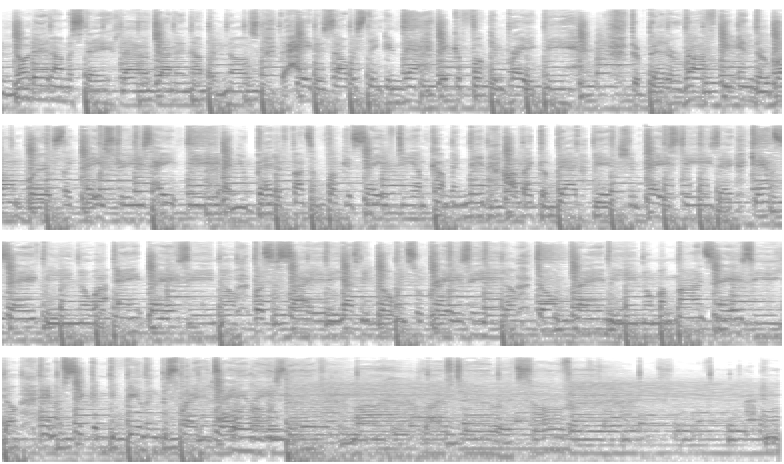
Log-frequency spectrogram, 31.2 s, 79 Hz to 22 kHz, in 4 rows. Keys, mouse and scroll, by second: 0.4-1.7 ctrl+drag, 1.7 scroll down 1, 2.0 shift+middle click, 2.9-5.5 ctrl+drag, 5.5-6.0 scroll down 1, 6.0-7.2 shift+middle drag, 7.2-10.3 scroll up 3, 7.4 shift+middle click, 10.3-13.5 ctrl+drag, 13.5 ctrl+z, 13.9-15.8 ctrl+drag, 15.8 scroll down 1, 16.0-17.1 shift+middle drag, 17.1 ctrl+z, 17.3 ctrl+z, 17.7 ctrl+z, 17.8 shift+middle click, 17.9-18.8 scroll up 5, 18.1 shift+middle click, 18.8-19.9 ctrl+drag, 20.4-21.4 ctrl+drag, 21.4-22.8 scroll down 1, 22.8 ctrl+click, 23.4 scroll up 1, 23.6 shift+middle click, 24.0-25.2 ctrl+drag, 25.4 ctrl+z, 25.9 ctrl+click, 27.5 scroll down 4, 27.7 shift+middle click, 28.2 ctrl+z, 28.4 ctrl+z, 29.3 shift+middle click, 29.5 scroll up 3, 29.6 shift+middle click, 30.0 ctrl+click, 30.8-31.2 scroll down 1.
